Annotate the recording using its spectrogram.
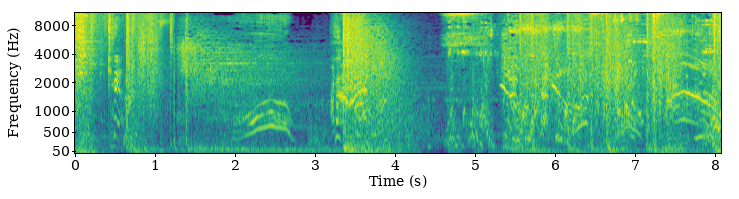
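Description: Swift blows whoosh through the air.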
